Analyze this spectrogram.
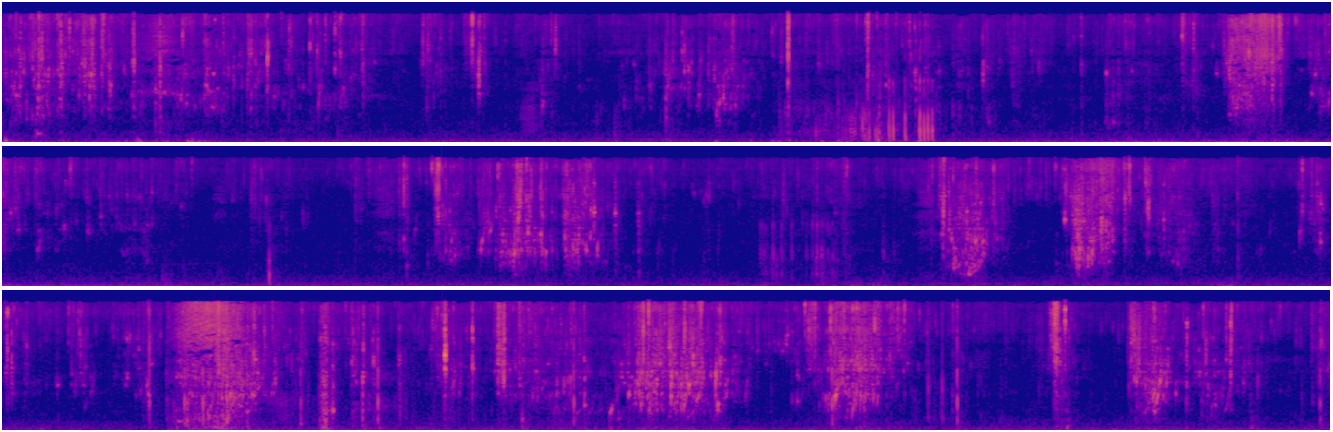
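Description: Hands sloshing and splashing in a shallow muddy puddle while grabbing small fish, as short irregular splashes and drips at scattered moments.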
